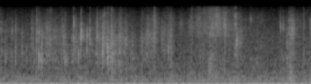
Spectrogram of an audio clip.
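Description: Faint rustling of a paper packet and small clicks of piezo elements being handled on a bench, over a steady low hum.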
